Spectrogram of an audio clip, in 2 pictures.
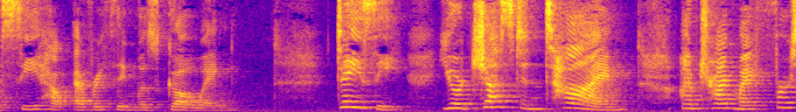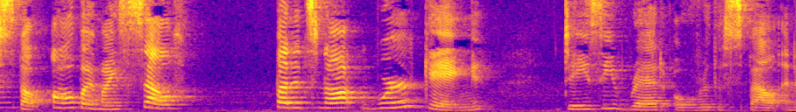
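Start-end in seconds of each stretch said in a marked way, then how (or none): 2.5-9.7 put-on higher girlish voice, louder, anxious; a little witch rushing to her friend for help; young witch Lily, flustered. A narrator's reading. Lily telling Daisy the spell fails, flustered.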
